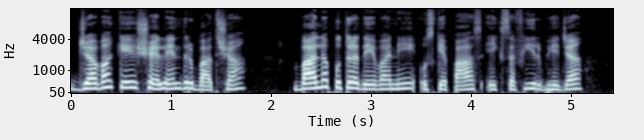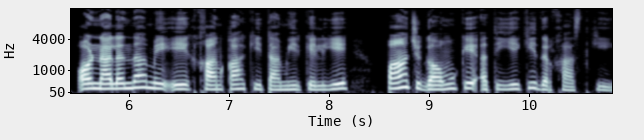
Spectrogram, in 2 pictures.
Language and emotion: Urdu, neutral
